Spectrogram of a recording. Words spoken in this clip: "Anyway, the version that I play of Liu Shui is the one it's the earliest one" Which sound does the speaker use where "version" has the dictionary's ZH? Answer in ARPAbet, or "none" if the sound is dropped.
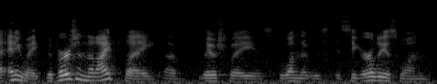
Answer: ZH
